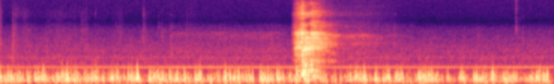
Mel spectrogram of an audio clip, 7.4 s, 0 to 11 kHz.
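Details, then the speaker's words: 1960s Phoenix 16-inch box fan, motor cleaned and serviced, switch replaced with toggle; smooth even hum on low, faint steady tone, no rattle or scrape; normal running. "Fan is still running like it should. This has been in excessive use, so it's still running like a diamond."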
